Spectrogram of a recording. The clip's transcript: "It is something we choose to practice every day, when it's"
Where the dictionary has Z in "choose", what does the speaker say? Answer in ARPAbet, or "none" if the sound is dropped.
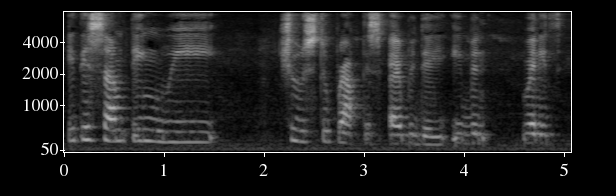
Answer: S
